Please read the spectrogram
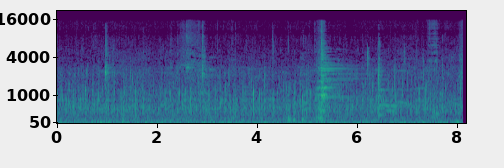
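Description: Milk-based bata fish curry boiling hard in a metal karai (wok) over a wood fire, a steady bubbling with small pops. One brief, sharper sound stands out about five seconds in.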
